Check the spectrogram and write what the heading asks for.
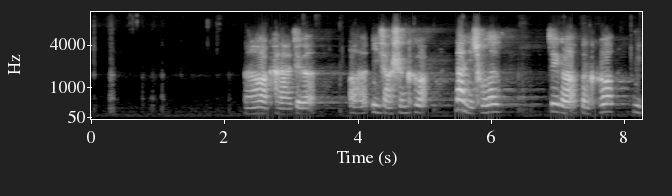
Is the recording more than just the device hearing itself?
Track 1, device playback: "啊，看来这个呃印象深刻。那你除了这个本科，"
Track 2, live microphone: No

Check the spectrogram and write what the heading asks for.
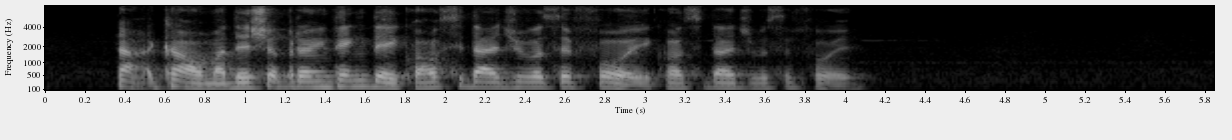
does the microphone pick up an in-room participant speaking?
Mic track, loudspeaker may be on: Yes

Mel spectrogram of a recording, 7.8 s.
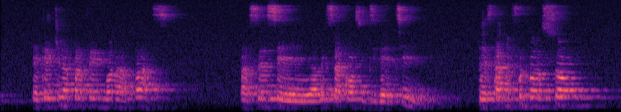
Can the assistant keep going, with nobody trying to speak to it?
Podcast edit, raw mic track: Yes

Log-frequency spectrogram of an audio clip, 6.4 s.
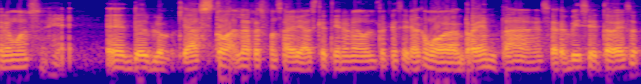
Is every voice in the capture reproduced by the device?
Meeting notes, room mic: Yes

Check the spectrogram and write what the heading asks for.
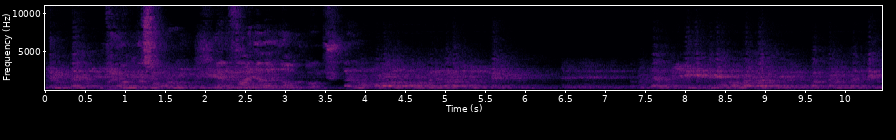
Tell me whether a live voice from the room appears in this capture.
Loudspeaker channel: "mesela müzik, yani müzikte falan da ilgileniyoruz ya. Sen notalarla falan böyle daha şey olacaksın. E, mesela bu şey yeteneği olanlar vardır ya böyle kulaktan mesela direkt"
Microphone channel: Yes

